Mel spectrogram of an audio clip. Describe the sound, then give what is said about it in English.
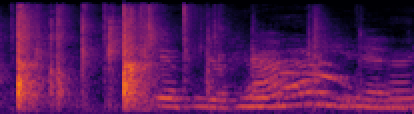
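Children in an elementary school class clap their hands twice, two sharp claps in quick succession, and then their young voices sing together. “If you're happy and you know it, clap your hands.”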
